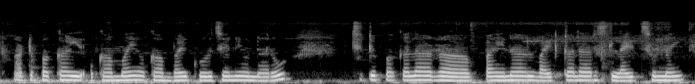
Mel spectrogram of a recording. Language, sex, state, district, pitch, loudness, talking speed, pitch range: Telugu, female, Telangana, Hyderabad, 190 Hz, -12 LUFS, 130 wpm, 185-195 Hz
